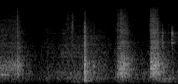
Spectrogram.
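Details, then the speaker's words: Free seized pressure washer small engine turned back and forth with a bar, not running: dry, gritty rasps with each slow turn; rust scraping inside a partly seized cylinder, trying to break the ridge. "There's definitely, you can hear that rust in there, but I want to work it back and forth for a while, see if I can break that ridge and get it to spin all the way over on its own."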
